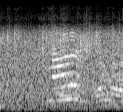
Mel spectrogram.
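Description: Rain falls in Karur as a dense, steady hiss of drops on surfaces, with faint tonal sounds briefly mixed in.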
